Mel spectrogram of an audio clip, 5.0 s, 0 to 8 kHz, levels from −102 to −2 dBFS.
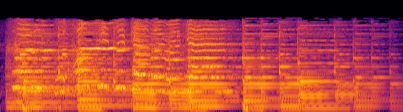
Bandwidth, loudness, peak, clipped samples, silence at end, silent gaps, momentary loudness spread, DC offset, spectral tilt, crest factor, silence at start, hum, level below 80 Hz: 5.4 kHz; -17 LUFS; -4 dBFS; under 0.1%; 0.05 s; none; 15 LU; under 0.1%; -10 dB/octave; 14 dB; 0.05 s; none; -36 dBFS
